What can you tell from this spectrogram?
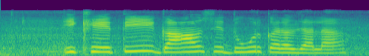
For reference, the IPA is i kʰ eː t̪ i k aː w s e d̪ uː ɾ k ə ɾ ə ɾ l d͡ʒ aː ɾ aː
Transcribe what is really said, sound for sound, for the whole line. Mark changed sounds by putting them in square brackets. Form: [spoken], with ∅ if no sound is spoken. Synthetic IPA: i kʰ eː t̪ i [ɡ] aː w s e d̪ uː ɾ k ə ɾ ə [∅] l d͡ʒ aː [l] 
